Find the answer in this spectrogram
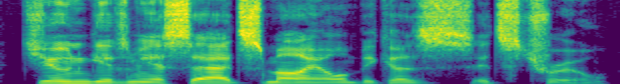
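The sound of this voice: Simply an unforced reading voice.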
